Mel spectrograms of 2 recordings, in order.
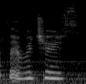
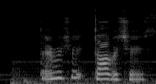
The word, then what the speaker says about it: Thaumaturge: Jupiter, this is the Thermature's cat, or more. Thaumaturge.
